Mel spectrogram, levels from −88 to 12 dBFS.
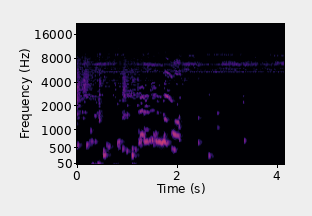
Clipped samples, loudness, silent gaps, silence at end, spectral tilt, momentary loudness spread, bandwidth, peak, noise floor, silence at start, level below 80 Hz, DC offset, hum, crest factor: under 0.1%; -46 LUFS; none; 0 s; -1 dB/octave; 21 LU; 13.5 kHz; -32 dBFS; -69 dBFS; 0 s; -72 dBFS; under 0.1%; none; 18 dB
